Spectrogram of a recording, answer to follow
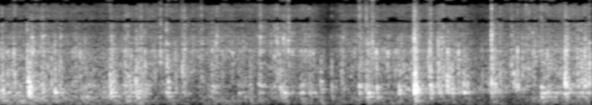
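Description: Faint, scattered light plastic clicks from a circular knitting machine as it is handled, with a couple of sharper clicks in the second half.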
